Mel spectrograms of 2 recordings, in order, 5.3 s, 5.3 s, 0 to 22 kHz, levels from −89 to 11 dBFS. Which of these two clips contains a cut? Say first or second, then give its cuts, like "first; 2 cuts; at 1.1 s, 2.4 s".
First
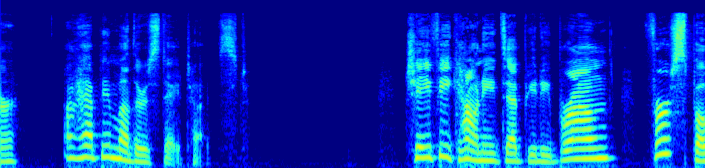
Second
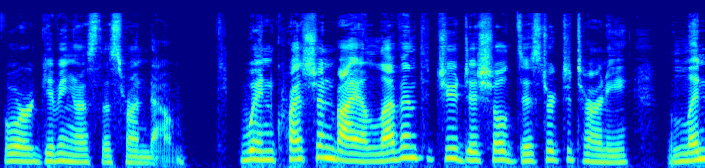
second; 1 cut; at 1.7 s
